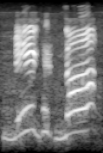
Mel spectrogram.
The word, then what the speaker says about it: মেঘনা: আদালতে এসে শুনি পিপি বলছেন মেঘলা আলম। আমার নাম মেঘনা আলম।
